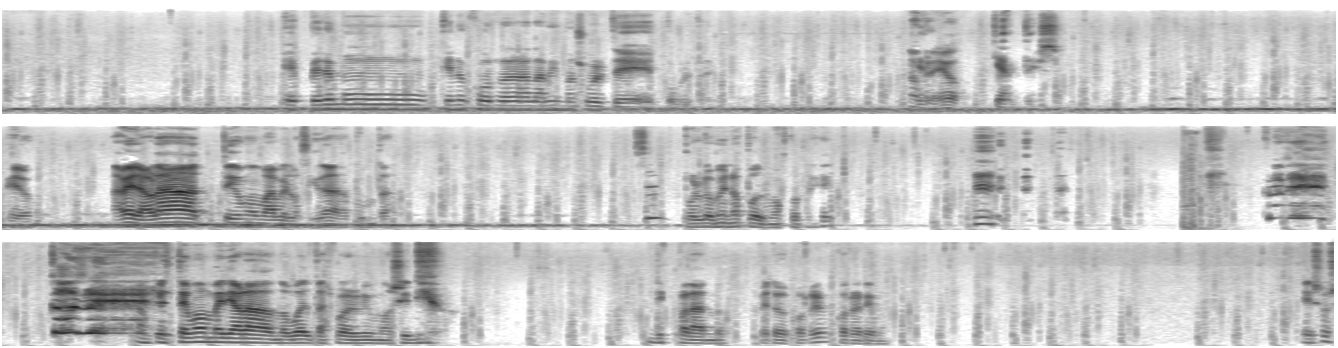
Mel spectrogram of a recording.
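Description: Footsteps crunch through dry grass and dirt.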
